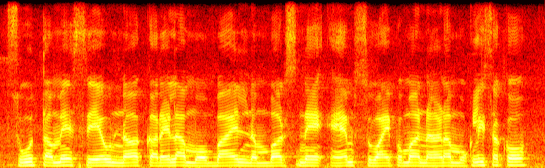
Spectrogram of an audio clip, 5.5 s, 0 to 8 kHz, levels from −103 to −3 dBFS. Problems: none marked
